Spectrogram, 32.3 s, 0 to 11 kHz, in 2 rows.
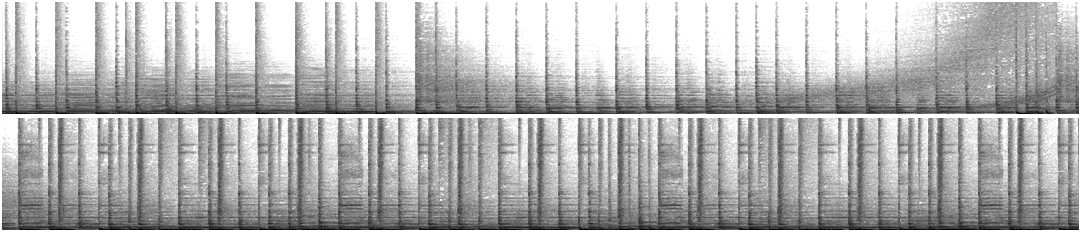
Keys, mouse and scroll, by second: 1.4 Escape, 1.9 click, 5.6 click, 6.6-7.4 scroll up 1, 7.4 click, 7.7 scroll down 1, 7.9 middle click, 8.5 scroll up 1, 8.7 middle click, 9.8 click, 10.3 middle click, 11.1 ctrl+z, 12.4 click, 12.5 scroll up 1, 13.0 click, 13.8-14.2 scroll up 1, 15.4-16.9 drag, 17.8 middle click, 18.2-18.8 scroll down 1, 19.3 click, 19.8-20.2 scroll up 1, 20.2 alt+click, 20.4-21.1 alt+scroll down 1, 23.1 ctrl+click, 23.3 scroll up 1, 23.9 click, 24.7 scroll down 1, 24.9 middle click, 25.2 scroll up 1, 25.9 click, 26.6 scroll down 1, 27.5 click, 27.8 scroll down 1, 27.9 click, 28.5 Delete, 28.7-29.0 scroll, 29.2 click, 30.6-31.0 scroll up 1, 31.0 click.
